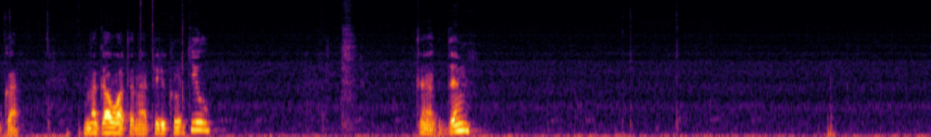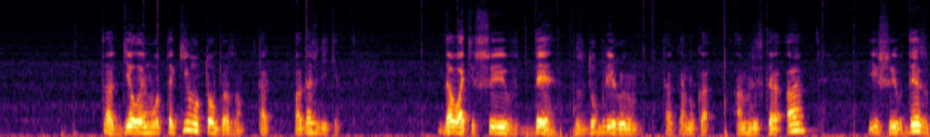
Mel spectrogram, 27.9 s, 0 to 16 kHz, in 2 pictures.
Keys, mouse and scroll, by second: 0.3 middle click, 1.1 r, 2.8 KP_1, 9.5 middle click, 15.0 r, 18.6 click, 20.3 click, 22.5 shift+d, 24.9 a, 26.4 click.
